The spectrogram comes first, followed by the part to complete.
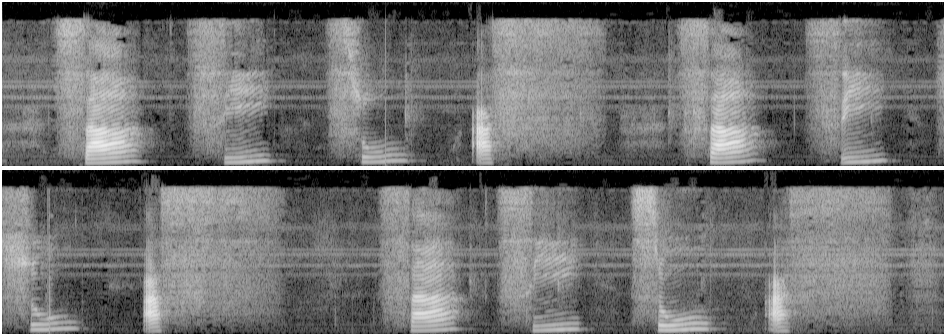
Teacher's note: Huruf yang ketiga yaitu sin. Huruf sin harus terdengar seperti berdesis pula.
